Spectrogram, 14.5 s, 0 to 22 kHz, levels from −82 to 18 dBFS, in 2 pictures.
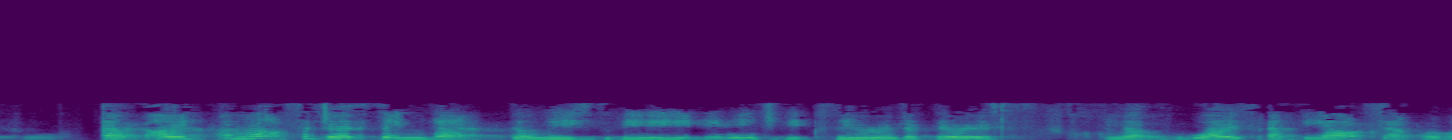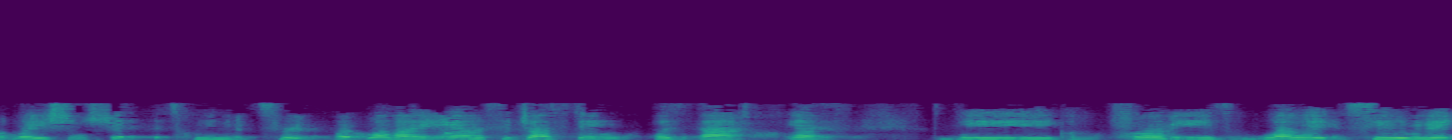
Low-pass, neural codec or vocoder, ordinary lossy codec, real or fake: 7.2 kHz; codec, 16 kHz, 0.5 kbps, FreqCodec, smaller model; MP3, 24 kbps; fake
